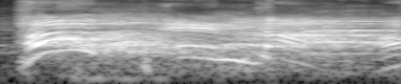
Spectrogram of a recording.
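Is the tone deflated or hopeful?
hopeful. It sounds energetic and hopeful.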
